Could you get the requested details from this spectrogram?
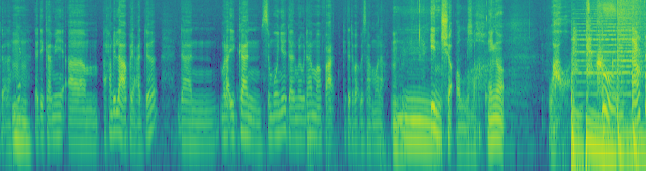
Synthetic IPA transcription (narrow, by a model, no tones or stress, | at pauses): ɡa̰ʔlahd͡ʒadikamĩəmalhamdulilːaɦapajaŋa̰da | danmə̃ɾaʔikansəmuəɲãdanməmudaɦanmanfa̰ʔa̰t̪̚ki̥t̪adapat̪̚bəsamalah | inʃaʔalːɔeŋɔʔ | wawkʰuas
